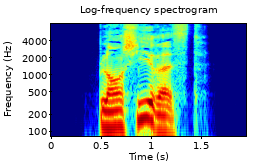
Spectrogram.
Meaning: second-person singular subjunctive I of blanchieren
- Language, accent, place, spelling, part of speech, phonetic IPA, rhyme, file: German, Germany, Berlin, blanchierest, verb, [blɑ̃ˈʃiːʁəst], -iːʁəst, De-blanchierest.ogg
